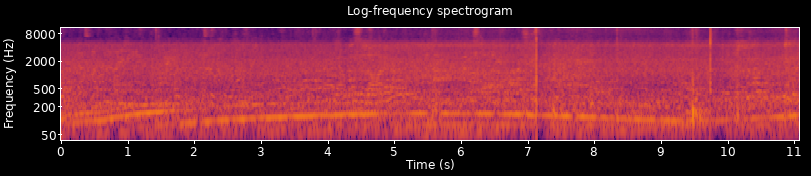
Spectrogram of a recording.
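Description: Young men talk and call out at a distance outdoors.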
